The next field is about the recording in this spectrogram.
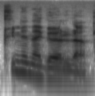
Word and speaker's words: Kuehne+Nagel: QN plus Nagel, on prononce ça comment ? – Kuehne+Nagel.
